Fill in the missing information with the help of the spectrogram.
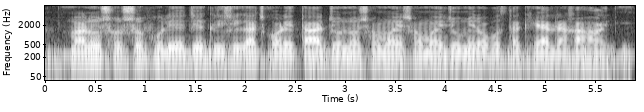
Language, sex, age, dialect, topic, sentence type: Bengali, male, <18, Northern/Varendri, agriculture, statement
